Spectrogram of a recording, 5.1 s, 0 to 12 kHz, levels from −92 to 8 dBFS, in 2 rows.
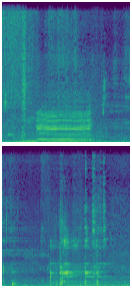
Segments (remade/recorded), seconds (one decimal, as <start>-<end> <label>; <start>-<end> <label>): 0.0-2.1 recorded; 2.1-3.5 remade; 3.5-5.1 recorded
